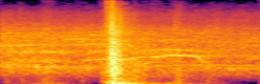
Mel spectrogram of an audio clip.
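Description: A wrestler's body thuds onto a ring mat.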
